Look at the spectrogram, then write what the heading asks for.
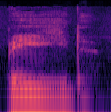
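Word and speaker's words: Bede: spelled word wait what pronounced the same as the English dictionary word bead why didn't you just spell it bead then why I spell it that way so his name is pronounced bead he going to do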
